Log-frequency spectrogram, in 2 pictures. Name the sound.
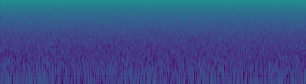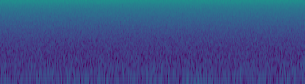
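white noise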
